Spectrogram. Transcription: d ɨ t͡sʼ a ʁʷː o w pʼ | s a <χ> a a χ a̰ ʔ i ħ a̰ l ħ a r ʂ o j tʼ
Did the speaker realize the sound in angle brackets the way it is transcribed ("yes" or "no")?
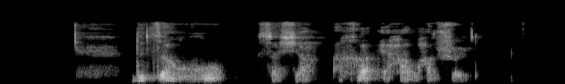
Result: no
